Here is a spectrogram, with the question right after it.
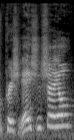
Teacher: I love how when I'm talking like the S is turned into an SH sound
